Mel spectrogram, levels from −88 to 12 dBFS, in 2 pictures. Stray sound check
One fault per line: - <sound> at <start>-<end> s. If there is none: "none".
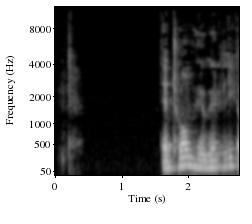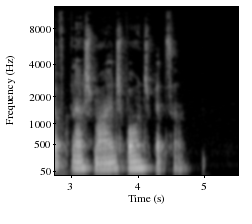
none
